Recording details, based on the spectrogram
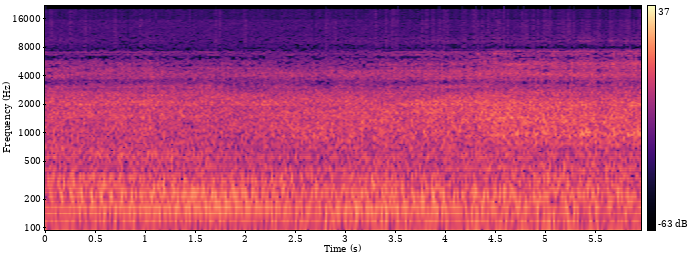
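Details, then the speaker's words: Used square-body Chevy truck at idle on first start during pre-purchase check, AC compressor missing: deep, steady rumble with throaty growl and no knocks or taps; exhaust apparently modified by a previous owner. "yep definitely somebody's messed with the exhaust he's got a little growl"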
